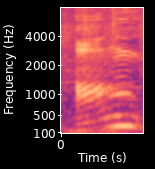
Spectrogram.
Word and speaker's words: Aang: I feel like Aang calling fucking Avatar like Aang is not the right pronunciation.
